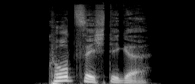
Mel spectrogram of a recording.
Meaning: inflection of kurzsichtig: 1. strong/mixed nominative/accusative feminine singular 2. strong nominative/accusative plural 3. weak nominative all-gender singular
- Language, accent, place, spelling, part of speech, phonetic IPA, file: German, Germany, Berlin, kurzsichtige, adjective, [ˈkʊʁt͡sˌzɪçtɪɡə], De-kurzsichtige.ogg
